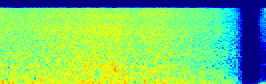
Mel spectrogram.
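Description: Ocean-waves sleep sound played on a Nest Hub smart display: a steady wash of surf noise that fades out near the end.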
